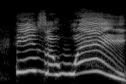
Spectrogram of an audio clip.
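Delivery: very high, loud, drawn-out scream. Retelling a movie scene where the girl calls out: imitating someone yelling. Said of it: "she yells and screams".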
